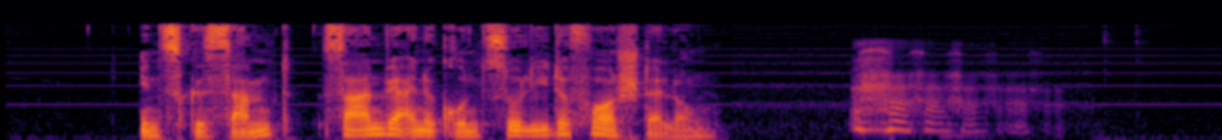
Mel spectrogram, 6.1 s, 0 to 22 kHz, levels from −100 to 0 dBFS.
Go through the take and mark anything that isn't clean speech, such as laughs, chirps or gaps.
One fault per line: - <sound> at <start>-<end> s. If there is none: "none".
- laugh at 4.2-5.3 s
